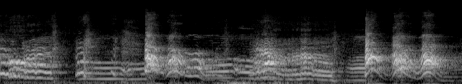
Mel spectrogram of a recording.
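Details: Dog in Thailand that missed its returning owner for almost two years, making continuous warbling, speech-like howls and whines that bend up and down in pitch, several loud bursts, with people talking around.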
